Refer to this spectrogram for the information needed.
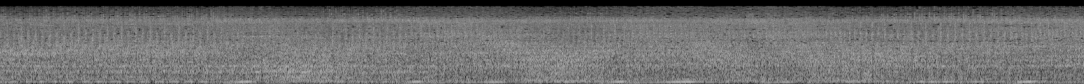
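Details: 1996 Jeep XJ Cherokee 4.0L I6 at 200k miles idling with a dull knock about three times a second, loudest near rear driver's side; much louder when revving, no power loss; worsened after adding Valve Medic and Lucas oil stabilizer; mechanics rule out exhaust leak; source undiagnosed.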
